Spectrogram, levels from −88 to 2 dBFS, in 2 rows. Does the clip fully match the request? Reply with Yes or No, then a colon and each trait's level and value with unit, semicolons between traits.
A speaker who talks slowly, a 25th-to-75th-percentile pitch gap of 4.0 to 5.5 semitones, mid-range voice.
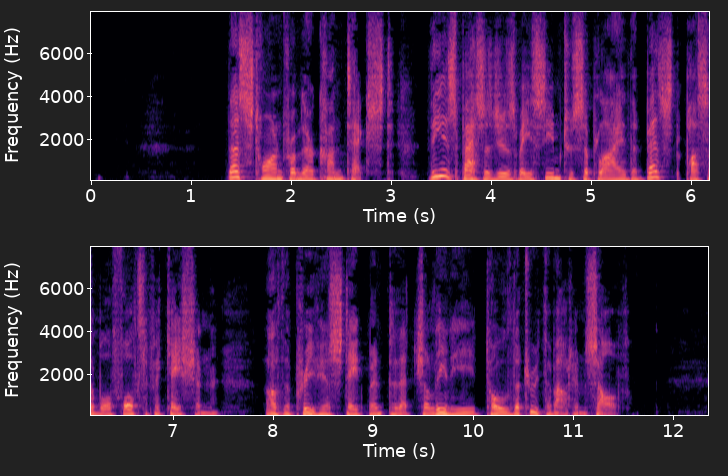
Yes: slow, 125 wpm; average, 5.1 semitones; medium, 145 Hz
